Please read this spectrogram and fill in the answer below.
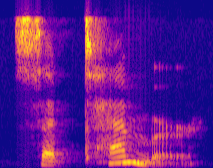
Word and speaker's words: September: stress is on Li which is the second syllable the other one is September September then we have October October you see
